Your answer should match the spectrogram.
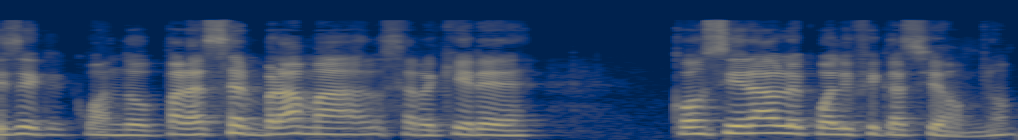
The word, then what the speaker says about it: Brahma: Ahora, Brahman, por pronunciar puntualmente, uno es Brahma, ¿no? El que va con la A larga, el arquitecto cósmico universal,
